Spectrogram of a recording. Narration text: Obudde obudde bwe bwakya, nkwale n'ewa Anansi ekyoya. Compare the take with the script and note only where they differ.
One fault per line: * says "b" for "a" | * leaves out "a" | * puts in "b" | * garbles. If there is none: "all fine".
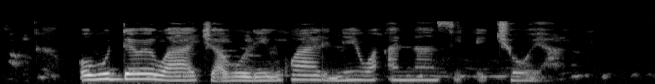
* leaves out "obudde"
* puts in "buli"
